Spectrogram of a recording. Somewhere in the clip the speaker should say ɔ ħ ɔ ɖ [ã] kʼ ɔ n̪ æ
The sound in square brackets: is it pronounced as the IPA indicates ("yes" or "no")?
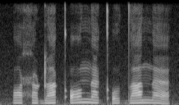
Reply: no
